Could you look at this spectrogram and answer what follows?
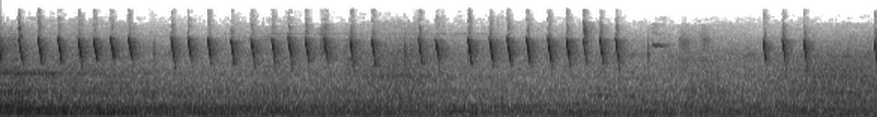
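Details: Bar-winged prinia in energetic 'nembak-nembak' style, used as a lure to get birds singing fast: a dense rattle of high, sharp notes for about five seconds, a pause, then a few closing ticks.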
